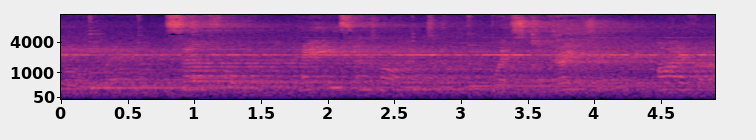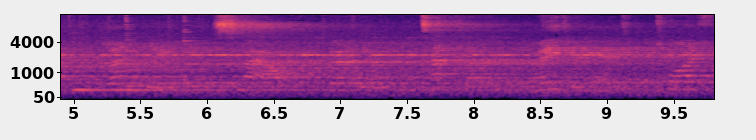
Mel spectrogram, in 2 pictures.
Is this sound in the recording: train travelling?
yes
